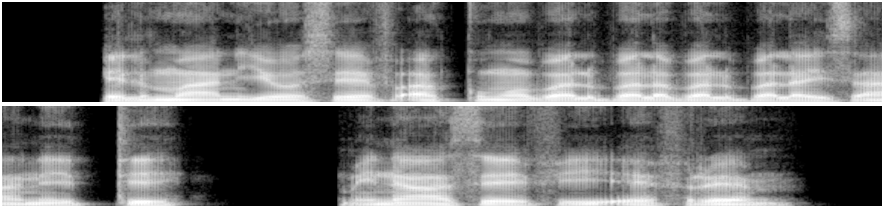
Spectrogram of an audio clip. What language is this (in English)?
Oromo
